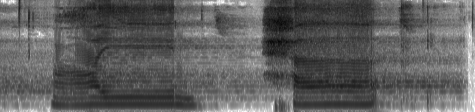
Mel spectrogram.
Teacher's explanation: কণ্ঠনালীর মধ্যখান হইতে উচ্চারিত হয়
